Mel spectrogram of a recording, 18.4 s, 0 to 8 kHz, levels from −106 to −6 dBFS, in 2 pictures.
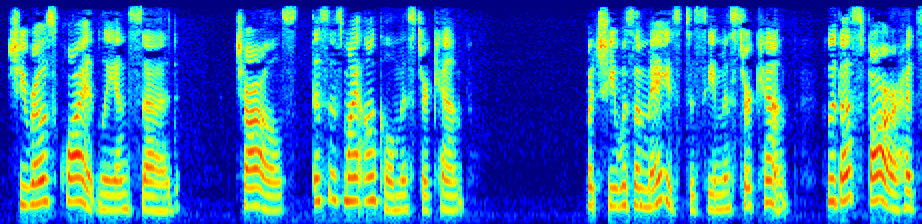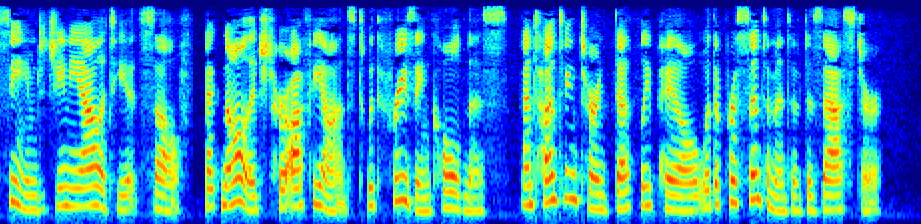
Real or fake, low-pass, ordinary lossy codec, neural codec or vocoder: real; 7.2 kHz; MP3, 64 kbps; none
